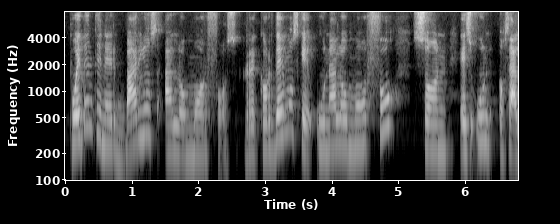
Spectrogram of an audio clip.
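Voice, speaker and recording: A woman teaching Spanish grammar in a lecture. She switches between Spanish and English and repeats words slowly to model their stress. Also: mid-range voice, darkish tone.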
